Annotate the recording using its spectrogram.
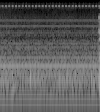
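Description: Faint, steady electrical hum with a thin high-pitched whine over it: the background noise of a webcam recording made without a headset microphone.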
